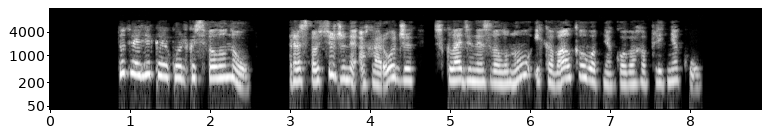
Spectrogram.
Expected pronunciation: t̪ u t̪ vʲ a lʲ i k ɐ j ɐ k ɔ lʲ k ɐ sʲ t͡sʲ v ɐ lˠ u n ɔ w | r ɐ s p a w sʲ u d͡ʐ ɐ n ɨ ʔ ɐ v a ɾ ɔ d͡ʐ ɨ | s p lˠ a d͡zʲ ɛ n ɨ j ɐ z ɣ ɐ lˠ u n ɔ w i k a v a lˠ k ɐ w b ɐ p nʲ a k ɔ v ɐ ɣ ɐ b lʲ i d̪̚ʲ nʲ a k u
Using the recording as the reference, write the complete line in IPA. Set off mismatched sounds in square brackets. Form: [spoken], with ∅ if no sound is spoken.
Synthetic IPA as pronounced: t̪ u t̪ vʲ a lʲ i k ɐ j ɐ k ɔ lʲ k ɐ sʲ t͡sʲ v ɐ lˠ u n ɔ w | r ɐ s p a w sʲ u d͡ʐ ɐ n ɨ ʔ ɐ [ɣ] a ɾ ɔ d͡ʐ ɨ | s [k] lˠ a d͡zʲ ɛ n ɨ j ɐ z [v] ɐ lˠ u n ɔ w i k a v a lˠ k ɐ w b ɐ p nʲ a k ɔ v ɐ ɣ ɐ [p] lʲ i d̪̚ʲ nʲ a k u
